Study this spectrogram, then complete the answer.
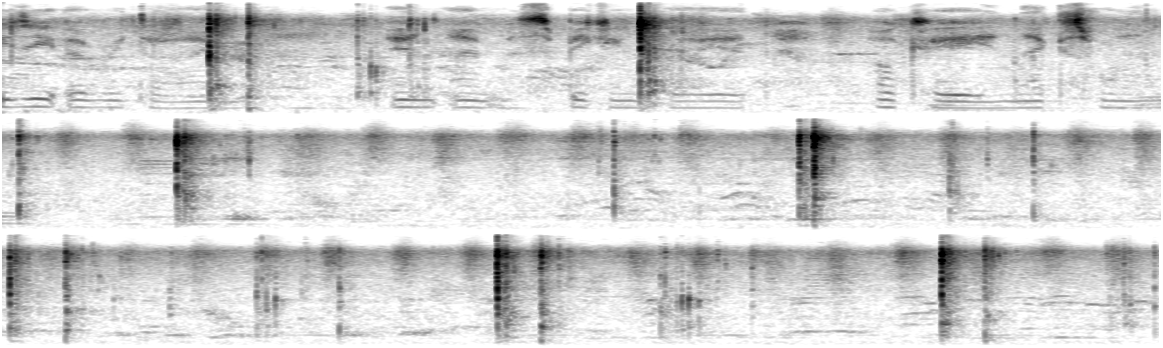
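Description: A plastic bottle is tossed and lands with sharp thuds on concrete.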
